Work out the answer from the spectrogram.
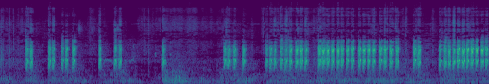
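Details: Yellow-vented bulbul chicks begging in the wild as a parent feeds them: rapid bursts of harsh, buzzy repeated notes, several per second, coming in clusters separated by short pauses, then a long continuous run toward the end.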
